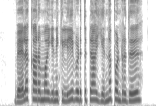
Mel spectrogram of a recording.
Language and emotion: Tamil, fearful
